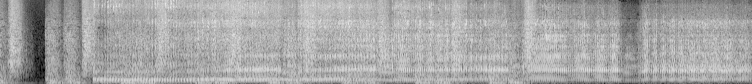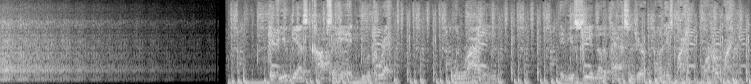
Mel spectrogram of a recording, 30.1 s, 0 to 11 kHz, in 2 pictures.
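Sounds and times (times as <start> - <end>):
engines revving: 1.6 - 17.7.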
